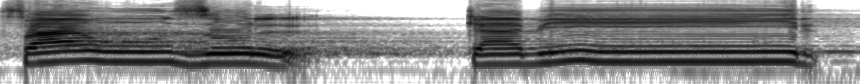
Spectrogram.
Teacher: huruf Bi dipanjangkan boleh dua boleh empat boleh enam harakat karena di depan huruf b terdapat ya sukun atau ya mati sebelum huruf pemberhentian dan huruf pemberhentian huruf ru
